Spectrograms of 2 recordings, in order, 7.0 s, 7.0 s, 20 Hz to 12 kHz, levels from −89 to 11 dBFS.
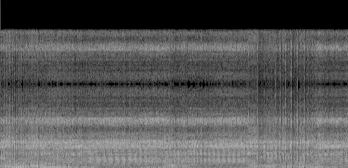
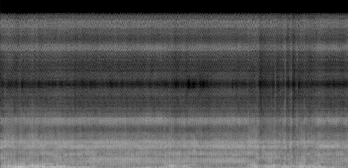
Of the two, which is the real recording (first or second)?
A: first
